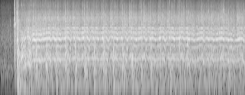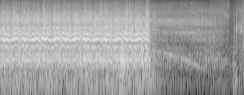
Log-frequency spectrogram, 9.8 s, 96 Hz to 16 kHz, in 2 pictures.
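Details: Diesel sawmill wheel loader sat 20 years, no ether: about seven seconds of steady starter whine and even cranking, never fires; cranks but no start.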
